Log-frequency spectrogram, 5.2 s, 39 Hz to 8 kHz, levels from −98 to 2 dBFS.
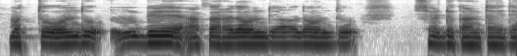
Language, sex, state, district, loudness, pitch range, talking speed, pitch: Kannada, male, Karnataka, Koppal, -16 LUFS, 120-125 Hz, 115 wpm, 125 Hz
